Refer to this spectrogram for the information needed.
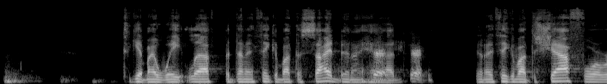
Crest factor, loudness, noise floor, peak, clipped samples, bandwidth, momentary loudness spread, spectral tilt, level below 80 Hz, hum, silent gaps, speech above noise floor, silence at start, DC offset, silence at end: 22 dB; -22 LUFS; -57 dBFS; -2 dBFS; under 0.1%; 15 kHz; 13 LU; -5 dB/octave; -60 dBFS; none; 4.52-4.75 s; 35 dB; 0.05 s; under 0.1%; 0 s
